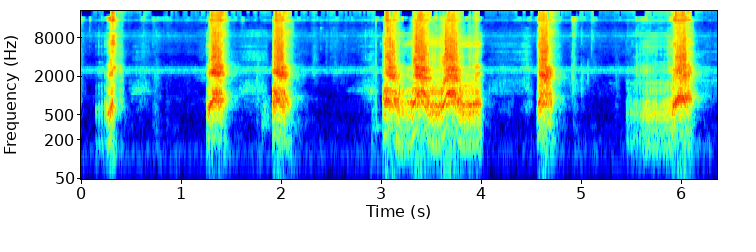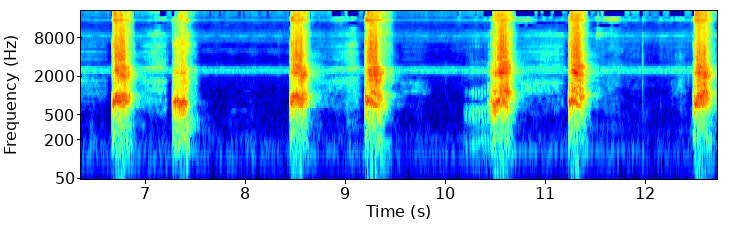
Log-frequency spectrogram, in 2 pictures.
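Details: Single sharp puppy yaps spaced about a second apart, broken by one rapid burst of several barks and a short growly stretch, all high and clipped over a quiet hum.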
